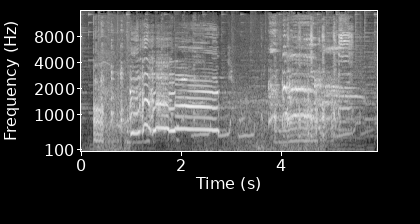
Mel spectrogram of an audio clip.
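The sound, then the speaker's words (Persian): A rooster crows loudly with long, stretched calls while hens cluck in the background, the crowing returning after a short pause; chickens in Estonia. “همچنان گزارش میشنوید در این مورد که شیوع ویروس کرونا در استونیا بازار فروش مرغ و کرایه مرغ را پر رونق کرده.”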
